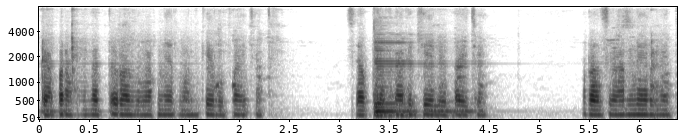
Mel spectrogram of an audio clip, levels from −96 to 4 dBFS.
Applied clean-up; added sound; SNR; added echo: neural mask model RNNoise.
